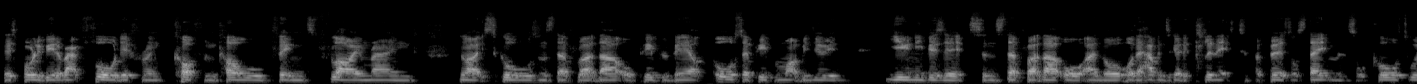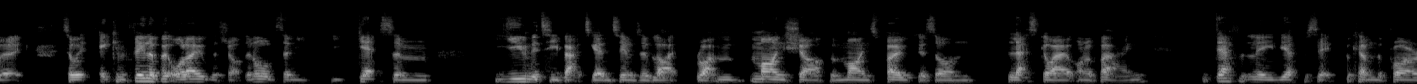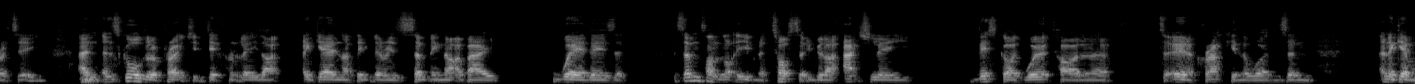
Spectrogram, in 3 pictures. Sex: male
